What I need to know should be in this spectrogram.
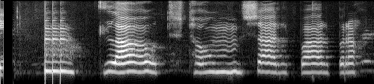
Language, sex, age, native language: Icelandic, male, 9, Icelandic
